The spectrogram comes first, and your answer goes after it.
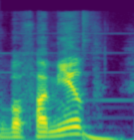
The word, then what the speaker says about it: Бафомет: голове также сказать что правильно кажется бафомет то есть через букву е ударение на нее соответственно я посмотрел убедил что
